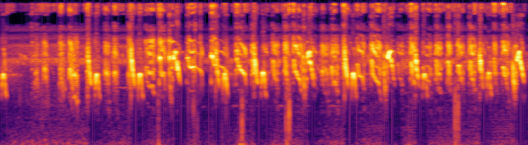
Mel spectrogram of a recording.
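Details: Ciblek kristal, the bar-winged prinia, singing nonstop as a luring call: tightly packed, high, jittery twitters and squeaky loops in a continuous stream.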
